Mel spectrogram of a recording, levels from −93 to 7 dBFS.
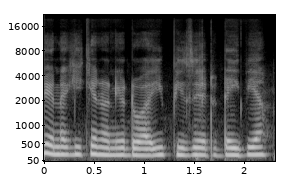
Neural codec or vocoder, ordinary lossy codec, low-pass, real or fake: codec, 44.1 kHz, 7.8 kbps, DAC; none; 19.8 kHz; fake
